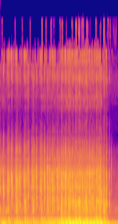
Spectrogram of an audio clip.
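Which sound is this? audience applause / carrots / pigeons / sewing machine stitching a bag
sewing machine stitching a bag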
